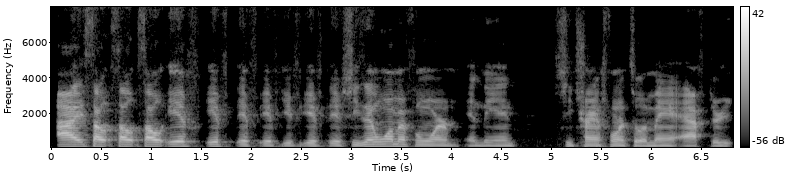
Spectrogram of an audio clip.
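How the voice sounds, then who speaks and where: A man's voice: fairly low pitch, fairly even intonation, normal speed, fairly bright tone. A man co-hosting a podcast, chatting casually and animatedly, often repeating himself and laughing. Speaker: podcast co-host. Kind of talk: casual chat.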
